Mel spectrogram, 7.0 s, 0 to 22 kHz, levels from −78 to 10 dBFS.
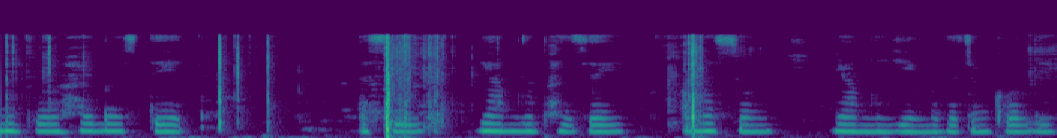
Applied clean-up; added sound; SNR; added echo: classical method log-MMSE.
